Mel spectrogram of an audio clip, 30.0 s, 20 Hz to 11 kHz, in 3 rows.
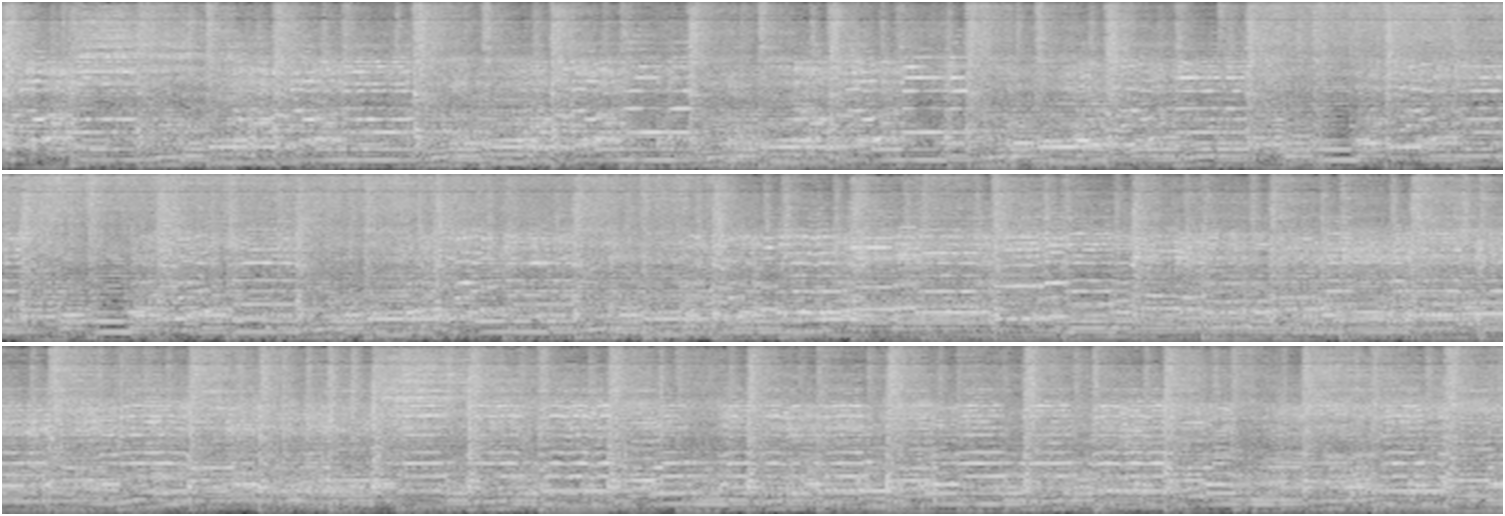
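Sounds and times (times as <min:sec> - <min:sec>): amplified harmonica: 0:00.0 - 0:30.0
drum kit: 0:00.0 - 0:30.0
electric guitar: 0:00.0 - 0:30.0.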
